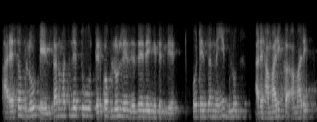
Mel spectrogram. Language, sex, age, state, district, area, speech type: Hindi, male, 18-30, Madhya Pradesh, Balaghat, rural, conversation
